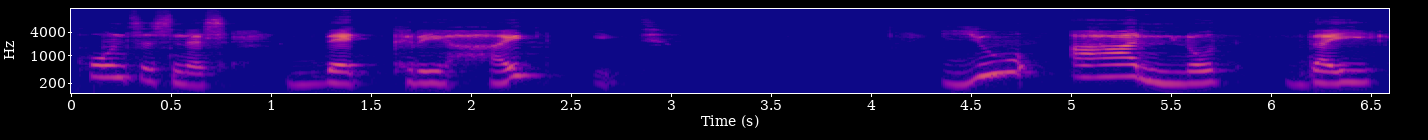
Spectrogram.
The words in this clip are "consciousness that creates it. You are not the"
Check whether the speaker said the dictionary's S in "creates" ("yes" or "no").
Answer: no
